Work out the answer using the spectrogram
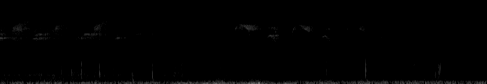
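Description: A bird calling: quick runs of high repeated notes, about four a second, one run ending about a second in and another from about two seconds in to nearly four, with a few faint ticks among them.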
